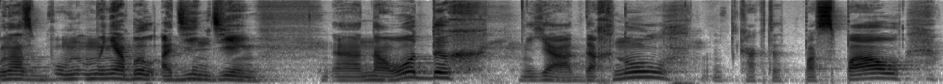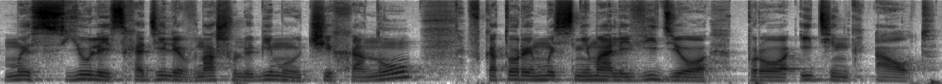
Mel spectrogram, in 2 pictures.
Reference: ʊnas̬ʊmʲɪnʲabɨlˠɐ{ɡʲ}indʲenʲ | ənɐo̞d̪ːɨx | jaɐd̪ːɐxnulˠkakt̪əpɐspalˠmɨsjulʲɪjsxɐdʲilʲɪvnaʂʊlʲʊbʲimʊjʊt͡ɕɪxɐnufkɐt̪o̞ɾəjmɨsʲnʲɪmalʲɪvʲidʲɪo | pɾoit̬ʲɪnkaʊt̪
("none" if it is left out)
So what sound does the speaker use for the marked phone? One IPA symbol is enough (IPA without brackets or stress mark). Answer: dʲ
